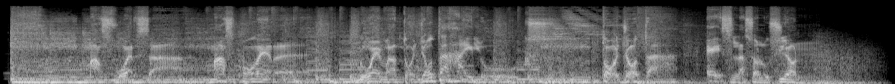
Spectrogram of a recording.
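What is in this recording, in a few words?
spanish latin venezuelan commercial hard, male; spansk-latin-amerika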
